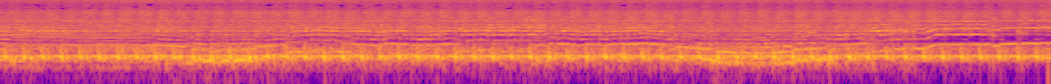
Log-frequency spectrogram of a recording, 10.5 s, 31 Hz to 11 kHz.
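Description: Electric guitar with an 18-tone equal-tempered microtonal neck, played through a small Ibanez Tone Blaster amp, picking a distorted death/thrash metal riff over a 160 bpm black-metal drum loop with a steady fast pulse. Near the end a few notes slide up in pitch.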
